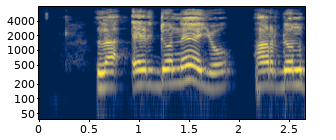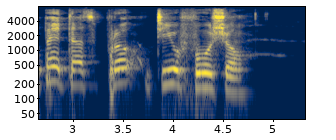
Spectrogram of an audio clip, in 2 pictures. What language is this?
Esperanto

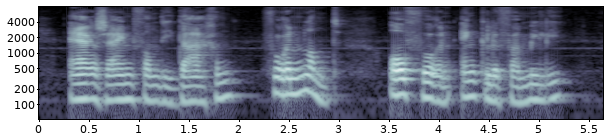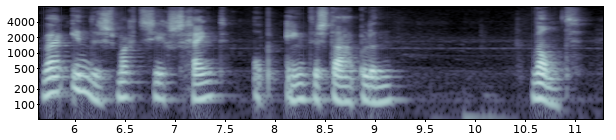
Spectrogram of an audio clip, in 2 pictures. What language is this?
Dutch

